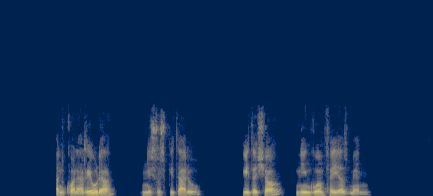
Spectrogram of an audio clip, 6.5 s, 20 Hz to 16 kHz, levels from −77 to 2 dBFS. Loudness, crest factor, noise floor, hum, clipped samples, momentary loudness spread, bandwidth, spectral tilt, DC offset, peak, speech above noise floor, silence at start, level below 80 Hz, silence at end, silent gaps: -18 LUFS; 16 dB; under -90 dBFS; none; under 0.1%; 13 LU; 7.4 kHz; -6 dB/octave; under 0.1%; -2 dBFS; over 73 dB; 0.85 s; -60 dBFS; 0.95 s; 1.77-2.10 s, 3.08-3.64 s, 4.30-4.44 s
